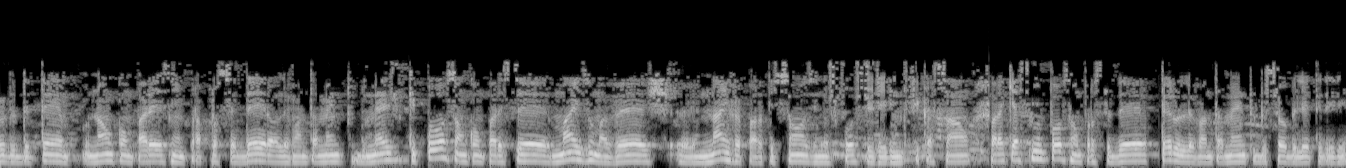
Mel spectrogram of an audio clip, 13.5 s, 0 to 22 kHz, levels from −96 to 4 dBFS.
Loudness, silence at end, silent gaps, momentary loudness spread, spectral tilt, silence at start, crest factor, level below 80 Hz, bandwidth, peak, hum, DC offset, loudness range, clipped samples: -18 LUFS; 0 s; none; 4 LU; -9.5 dB/octave; 0 s; 16 dB; -48 dBFS; 6 kHz; -2 dBFS; none; under 0.1%; 2 LU; under 0.1%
